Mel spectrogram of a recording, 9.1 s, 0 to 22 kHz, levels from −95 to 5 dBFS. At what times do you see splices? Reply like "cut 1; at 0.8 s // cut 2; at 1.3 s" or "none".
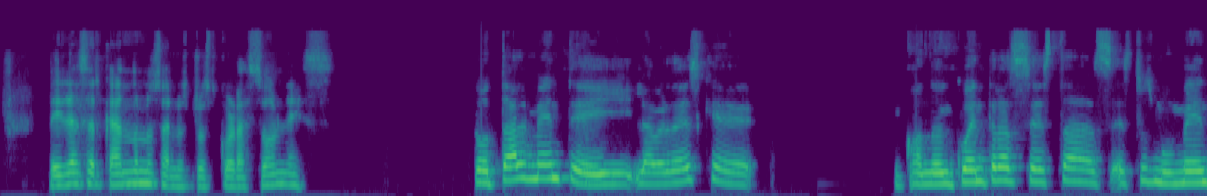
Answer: none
